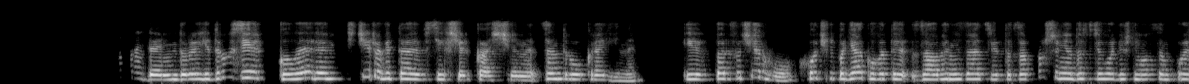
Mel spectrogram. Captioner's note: foreign Language Spoken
